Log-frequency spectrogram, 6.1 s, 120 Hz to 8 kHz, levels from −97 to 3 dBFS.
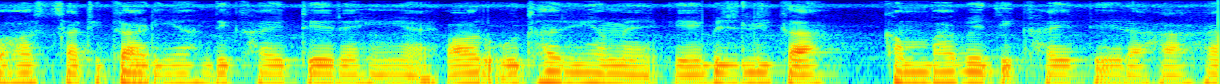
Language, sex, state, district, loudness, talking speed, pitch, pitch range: Hindi, male, Maharashtra, Dhule, -26 LUFS, 195 wpm, 105 Hz, 100-105 Hz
